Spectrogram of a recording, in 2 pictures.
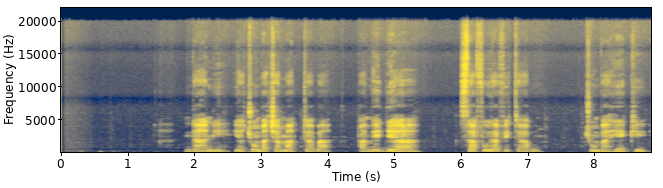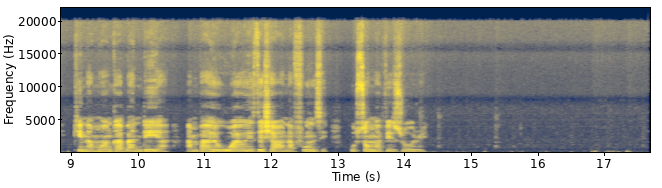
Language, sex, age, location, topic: Swahili, female, 18-24, Dar es Salaam, education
